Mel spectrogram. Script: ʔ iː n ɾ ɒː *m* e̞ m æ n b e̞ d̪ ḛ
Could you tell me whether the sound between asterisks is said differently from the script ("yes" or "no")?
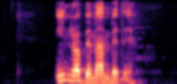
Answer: yes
